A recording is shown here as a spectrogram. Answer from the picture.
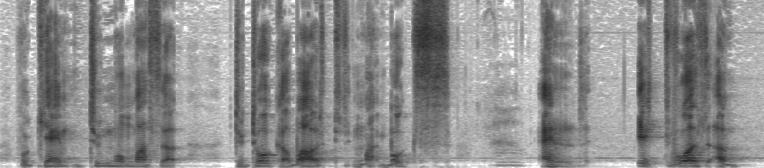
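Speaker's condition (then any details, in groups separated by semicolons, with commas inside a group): Paraplegia with essential tremor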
